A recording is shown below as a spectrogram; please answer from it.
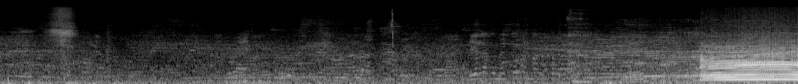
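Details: Market cattle at Pasar Sapi Kliwonan, Kediri, East Java, Indonesia, among Limousin, Simmental and Pegon stock for sale. Faint wavering tones come first amid background chatter, then a loud, sustained, rich-toned moo swells in near the end.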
